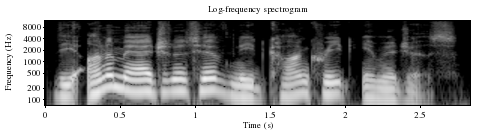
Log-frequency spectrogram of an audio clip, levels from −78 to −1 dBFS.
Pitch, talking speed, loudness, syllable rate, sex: 135 Hz, 105 wpm, -16 LUFS, 5.8 syllables/s, male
